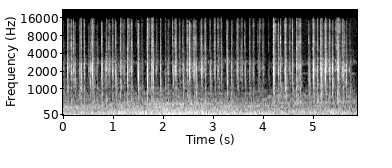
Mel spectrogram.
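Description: Fast, continuous computer-keyboard typing clicks, a typing sound effect with a few brief pauses, stopping abruptly at the end, over a low steady rumble.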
